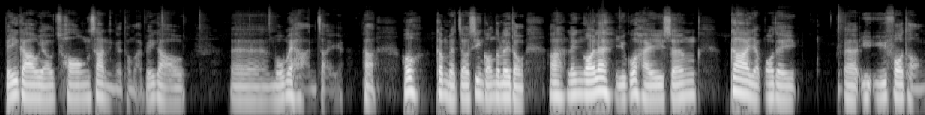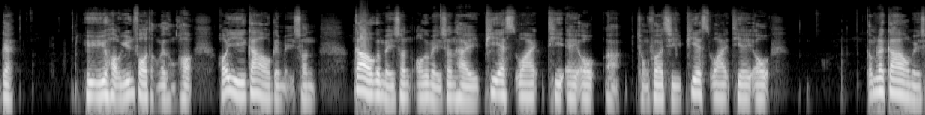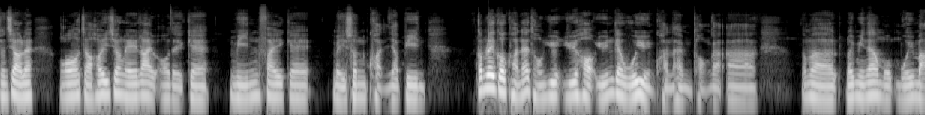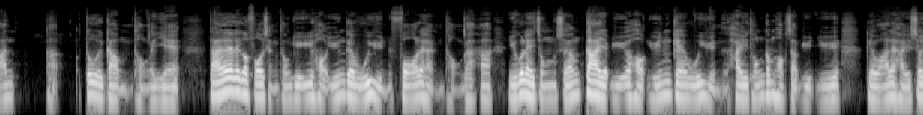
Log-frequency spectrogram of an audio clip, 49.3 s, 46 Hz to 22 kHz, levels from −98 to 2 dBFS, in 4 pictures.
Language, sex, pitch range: Chinese, male, 115-135 Hz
